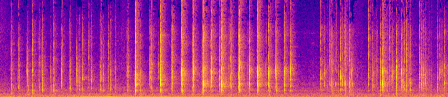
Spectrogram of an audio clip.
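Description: Fingertips of both hands type and tap on the keys of a black full-size plastic computer keyboard resting flat on a lap. A quick run of sharp, bright plastic clicks with very short decay continues over a faint low hum, with a brief pause near the six-second mark before the typing resumes.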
